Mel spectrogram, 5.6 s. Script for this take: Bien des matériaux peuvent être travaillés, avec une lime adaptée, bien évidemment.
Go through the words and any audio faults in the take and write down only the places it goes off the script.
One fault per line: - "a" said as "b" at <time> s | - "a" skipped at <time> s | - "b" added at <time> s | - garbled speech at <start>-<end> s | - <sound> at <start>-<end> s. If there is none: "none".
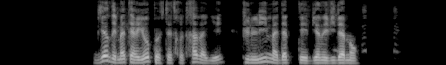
- "avec" skipped at 2.8 s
